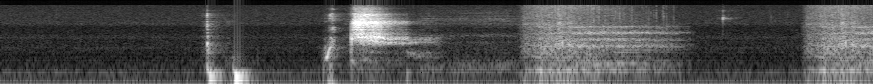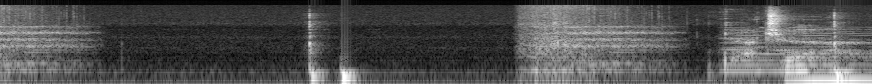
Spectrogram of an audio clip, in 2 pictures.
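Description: A sword swooshes and strikes in a fight.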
